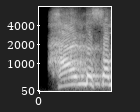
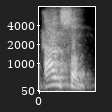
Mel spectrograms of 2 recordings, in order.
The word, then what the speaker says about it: handsome: चलिए next, how do you pronounce it? Handsome। डी लिखे हुआ है ऊपर, जो बचा हुआ डी कर दो। हैंडसम नहीं बोलना, हैंडसम, हैंडसम।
